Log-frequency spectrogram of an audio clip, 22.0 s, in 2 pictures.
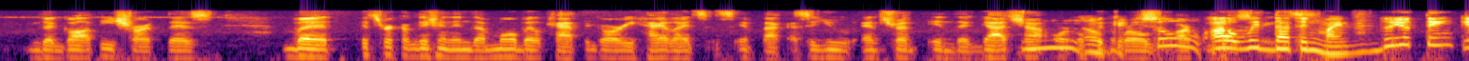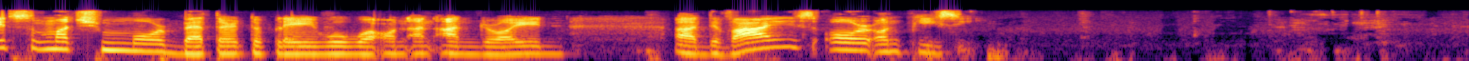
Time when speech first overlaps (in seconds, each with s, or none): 7.7 s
